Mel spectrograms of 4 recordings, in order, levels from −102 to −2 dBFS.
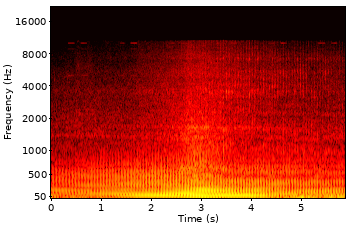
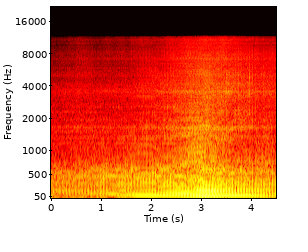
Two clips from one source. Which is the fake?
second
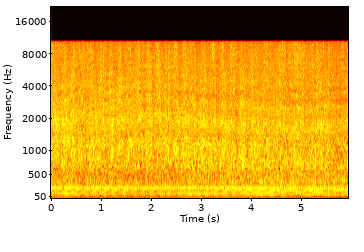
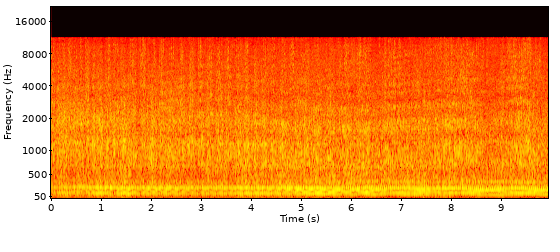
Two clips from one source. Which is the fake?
first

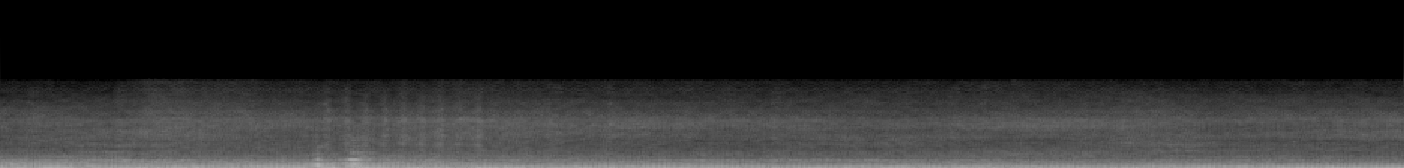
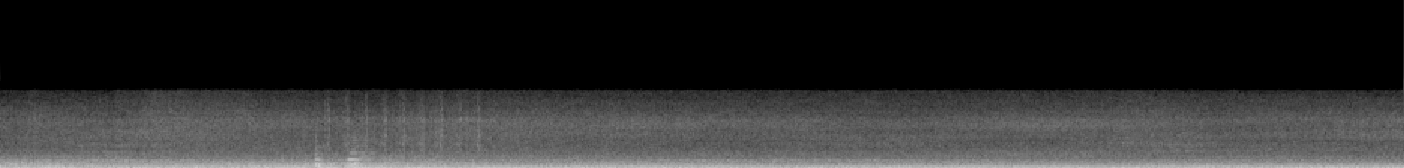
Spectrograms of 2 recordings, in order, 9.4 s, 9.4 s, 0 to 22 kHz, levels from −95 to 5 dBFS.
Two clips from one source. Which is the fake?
first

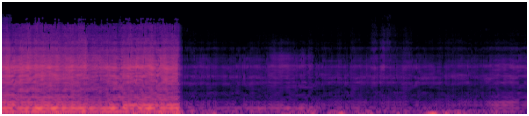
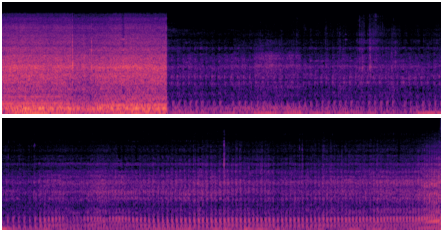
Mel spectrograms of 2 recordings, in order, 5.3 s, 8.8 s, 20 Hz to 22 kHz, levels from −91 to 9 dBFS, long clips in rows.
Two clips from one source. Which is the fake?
first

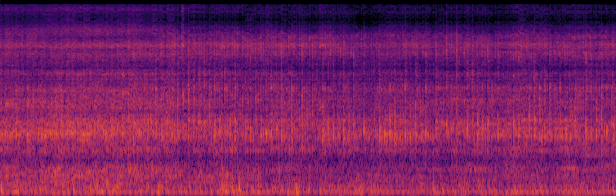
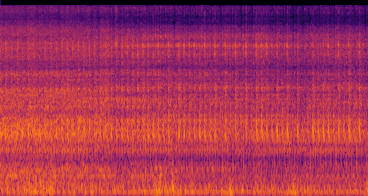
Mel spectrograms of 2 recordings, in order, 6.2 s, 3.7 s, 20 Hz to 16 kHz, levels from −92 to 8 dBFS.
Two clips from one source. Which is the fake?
first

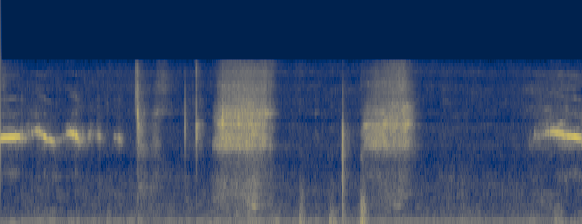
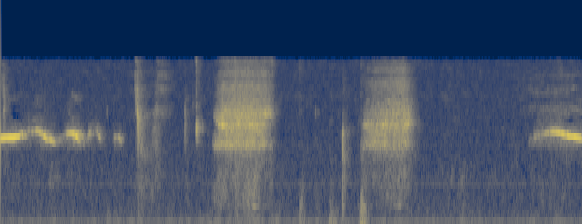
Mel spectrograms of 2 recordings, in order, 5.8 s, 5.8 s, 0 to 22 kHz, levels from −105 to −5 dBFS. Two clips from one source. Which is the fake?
first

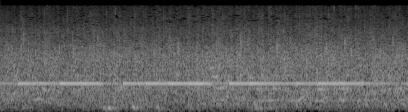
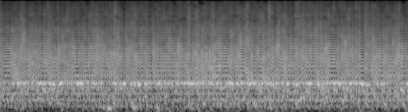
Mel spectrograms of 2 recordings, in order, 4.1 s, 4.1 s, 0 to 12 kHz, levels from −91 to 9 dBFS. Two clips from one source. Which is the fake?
second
